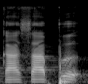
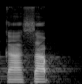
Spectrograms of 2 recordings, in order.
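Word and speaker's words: كسب: Cara membacanya kuat. Perhatikan. Ma aghna anhu maluhu wa ma kasab. Jelas, baknya memantul. Bukan ma aghna anhu maluhu wa ma kasab.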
